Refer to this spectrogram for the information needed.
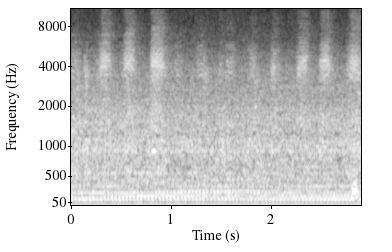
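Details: Pileated woodpecker feeding chicks at Ridgeview Greens Golf Course, Hardwood Ridge, New Brunswick, June 17, 2011: high, buzzy, insect-like bursts repeated about four times a second, over a steady low hum.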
